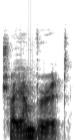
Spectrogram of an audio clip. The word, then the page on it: triumvirate: American English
